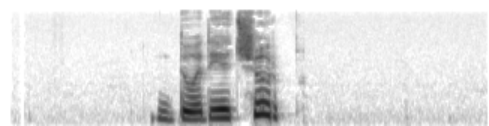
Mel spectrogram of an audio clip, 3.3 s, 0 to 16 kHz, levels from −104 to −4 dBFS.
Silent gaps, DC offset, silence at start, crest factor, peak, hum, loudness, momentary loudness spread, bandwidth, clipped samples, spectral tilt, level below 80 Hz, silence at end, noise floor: none; under 0.1%; 1.05 s; 18 dB; -10 dBFS; none; -22 LUFS; 21 LU; 11.5 kHz; under 0.1%; -3.5 dB/octave; -84 dBFS; 1.4 s; -79 dBFS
